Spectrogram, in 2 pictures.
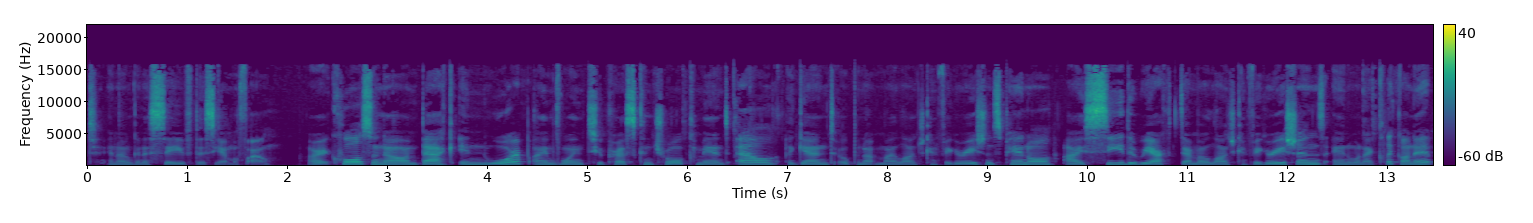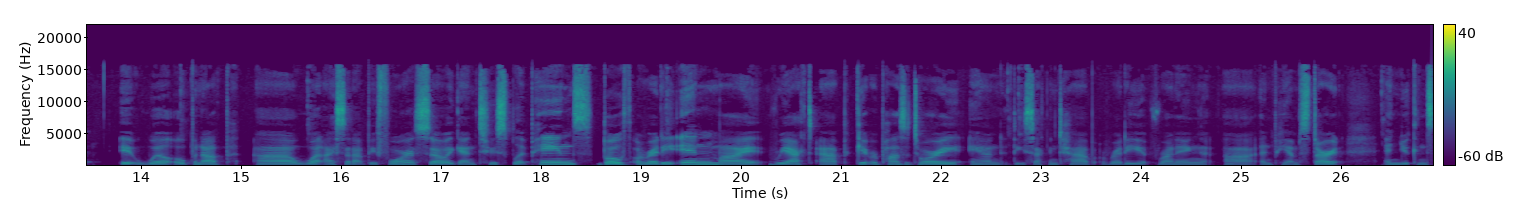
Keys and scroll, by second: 6.4 ctrl+super+l.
